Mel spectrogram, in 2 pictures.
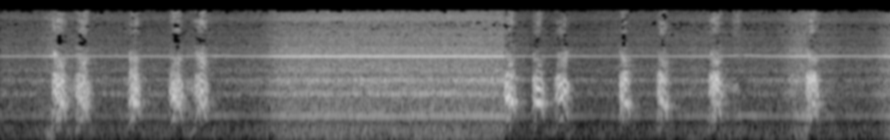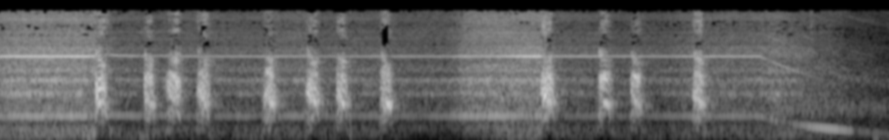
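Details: A Shih Tzu puppy playing with a vacuum cleaner gives short, high yipping barks in irregular bursts of one to three over the vacuum's steady whine, which winds down at the end.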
